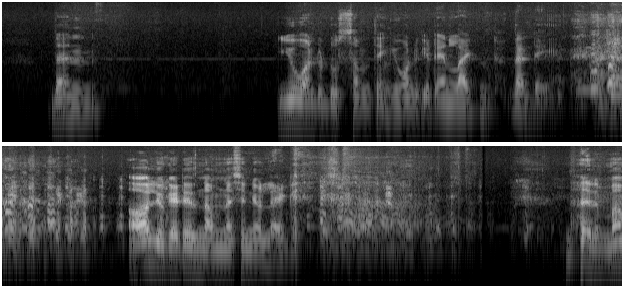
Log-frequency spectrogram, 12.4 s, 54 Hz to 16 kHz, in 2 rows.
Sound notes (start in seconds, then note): 5.7 laughter; 9.0 laughter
